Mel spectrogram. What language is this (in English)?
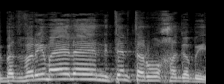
Hebrew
